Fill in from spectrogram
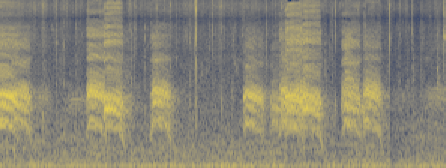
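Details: Crow calling while eating salty food: harsh, loud caws in a rapid series, about eight calls over six seconds, some in quick pairs, over a steady low hum.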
